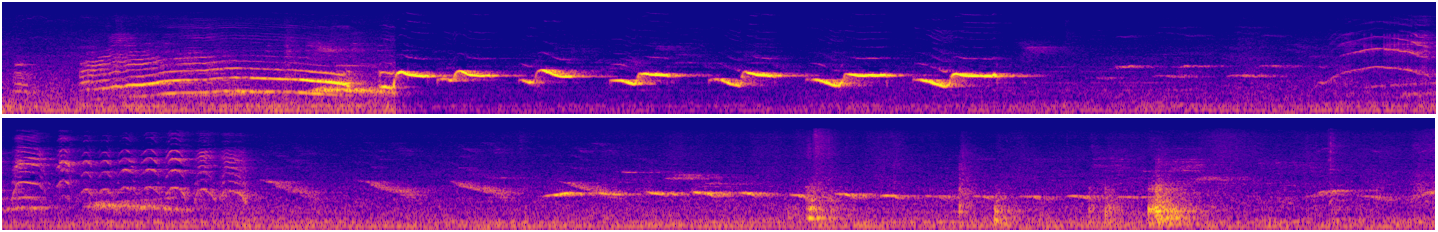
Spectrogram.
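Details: A black-throated laughingthrush sings loud, varied, wild-type whistled phrases, including a rapid series of repeated slurred notes, while dancing and flicking its tail.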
